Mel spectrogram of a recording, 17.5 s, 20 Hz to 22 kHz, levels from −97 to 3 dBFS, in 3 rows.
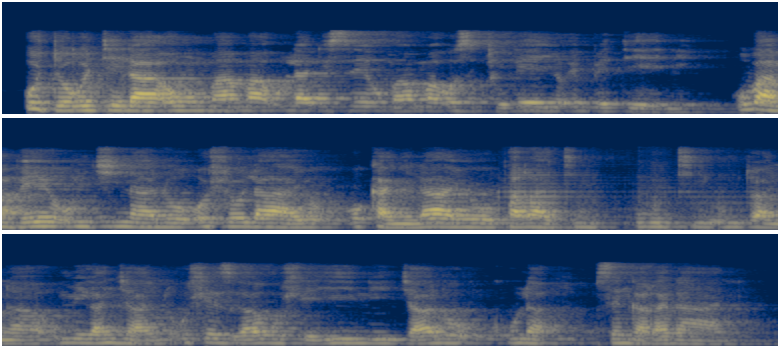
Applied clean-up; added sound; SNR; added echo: neural separator model SepFormer DNS4.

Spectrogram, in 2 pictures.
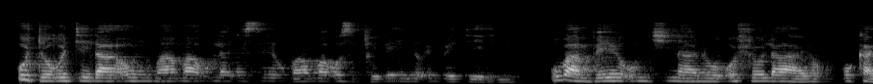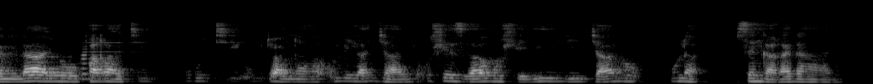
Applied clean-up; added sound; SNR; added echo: neural mask model DeepFilterNet 3.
